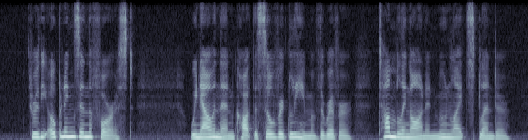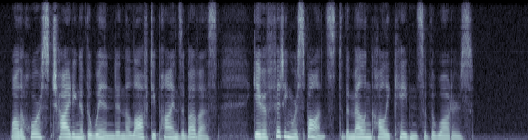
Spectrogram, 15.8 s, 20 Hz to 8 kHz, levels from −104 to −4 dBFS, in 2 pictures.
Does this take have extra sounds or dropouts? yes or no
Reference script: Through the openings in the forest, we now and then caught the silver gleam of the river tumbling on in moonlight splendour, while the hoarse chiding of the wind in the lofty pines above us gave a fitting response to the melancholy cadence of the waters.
no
